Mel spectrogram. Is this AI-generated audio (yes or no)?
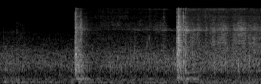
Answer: no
